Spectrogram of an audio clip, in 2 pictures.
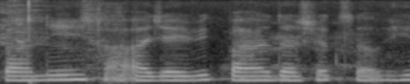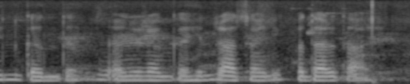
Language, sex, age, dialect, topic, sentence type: Marathi, male, 18-24, Northern Konkan, agriculture, statement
